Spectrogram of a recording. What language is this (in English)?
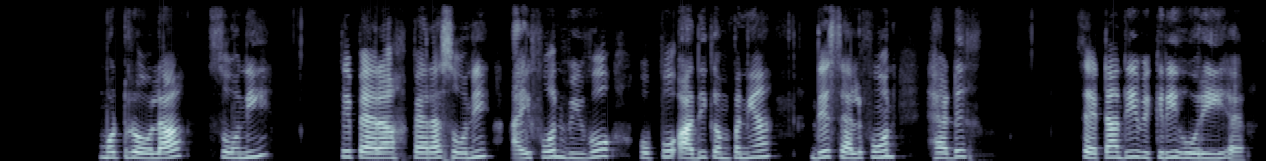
Punjabi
